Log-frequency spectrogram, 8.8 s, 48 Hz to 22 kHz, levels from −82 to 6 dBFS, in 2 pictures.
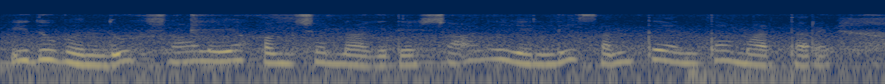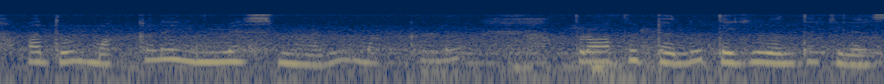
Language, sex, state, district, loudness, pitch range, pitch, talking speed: Kannada, female, Karnataka, Belgaum, -31 LUFS, 220-260 Hz, 245 Hz, 130 wpm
